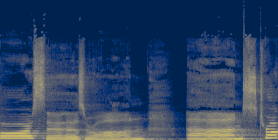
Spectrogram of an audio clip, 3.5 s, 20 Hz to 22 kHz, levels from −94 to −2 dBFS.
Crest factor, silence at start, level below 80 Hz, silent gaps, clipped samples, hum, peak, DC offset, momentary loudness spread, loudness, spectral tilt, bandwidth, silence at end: 14 dB; 0 s; -60 dBFS; none; under 0.1%; none; -10 dBFS; under 0.1%; 9 LU; -24 LUFS; -2.5 dB/octave; 17 kHz; 0 s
